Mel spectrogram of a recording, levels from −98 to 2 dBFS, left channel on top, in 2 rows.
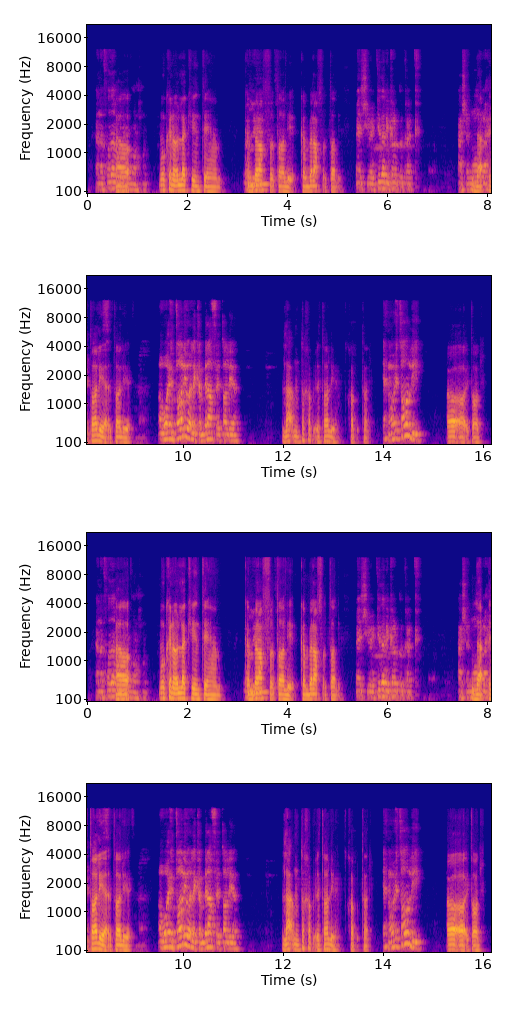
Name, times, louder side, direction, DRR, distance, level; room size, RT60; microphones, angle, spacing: voice 1, 0.2-1.0 3.1-3.6 5.4-6.6 7.4-8.1 9.5-11.1 14.0-14.7, right 1 dB, 5° right, 2.0 m, -27 dB
voice 2, 1.4-2.7 3.2-5.1 7.7-8.9 12.0-13.7 15.3-15.9, right 4 dB, 55° right, 0.4 m, -22 dB
6.0 x 3.3 x 2.6 m
head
